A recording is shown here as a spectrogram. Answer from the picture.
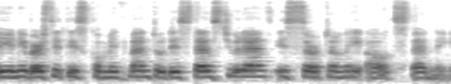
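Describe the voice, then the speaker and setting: In a strong Hungarian accent, a woman speaks at a moderate pace with a fairly high pitch, a dark, mellow tone and monotone, flat intonation. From Hungary. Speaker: graduating PhD student and writing instructor. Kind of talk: prepared graduation speech. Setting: video recording. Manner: formal.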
